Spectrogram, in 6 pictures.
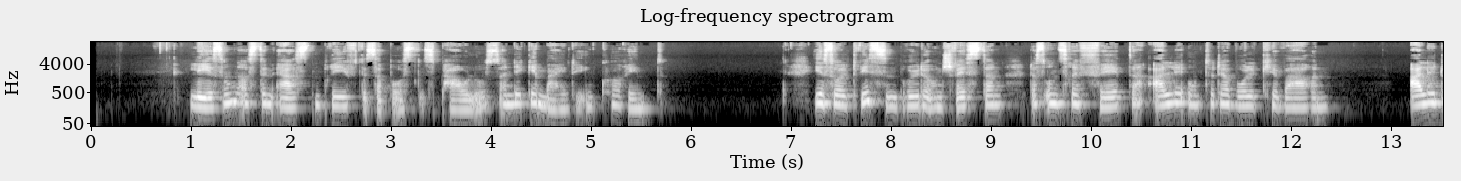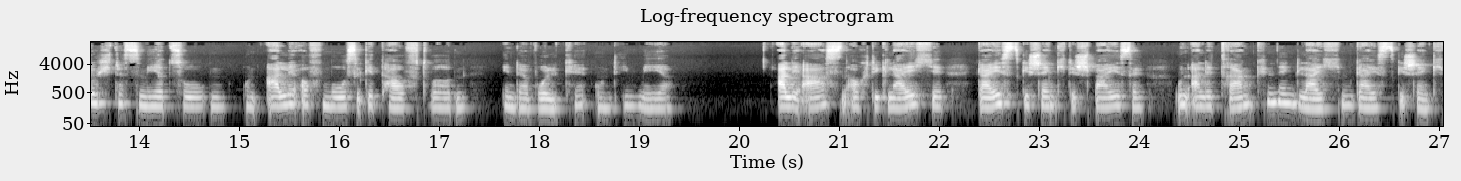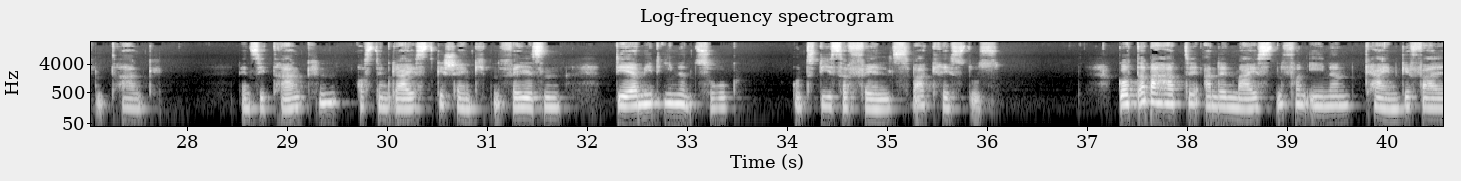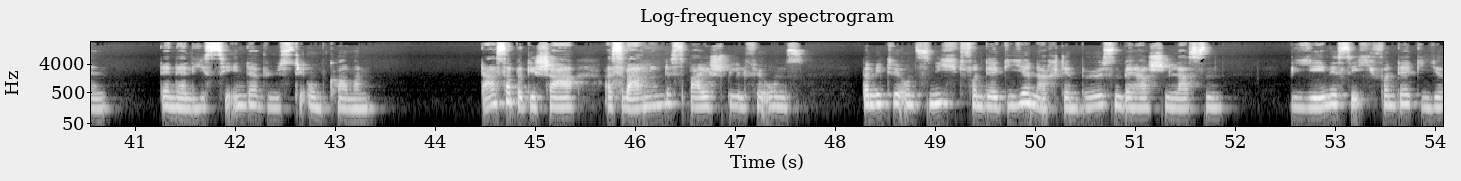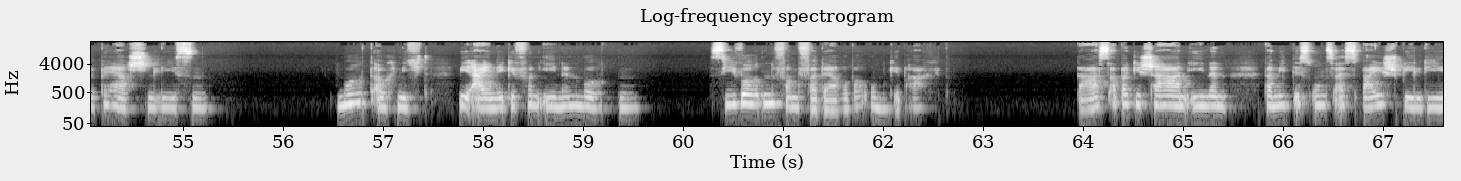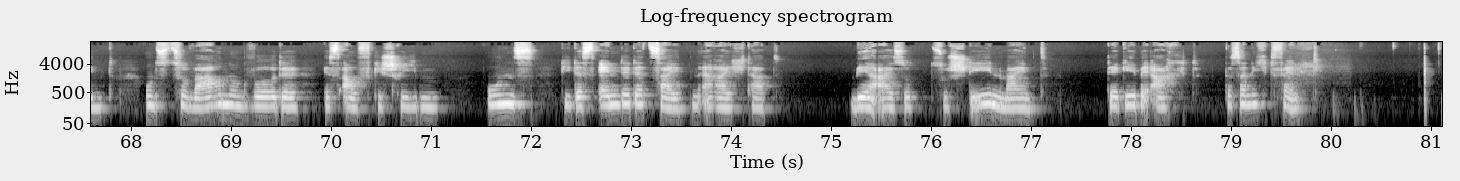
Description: Wenn Sie den Text der 2. Lesung aus dem ersten Brief des Apostel Paulus an die Gemeinde in Korínth anhören möchten:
